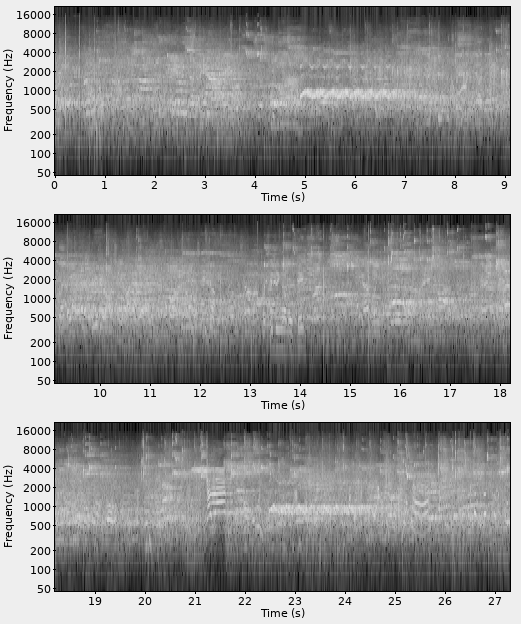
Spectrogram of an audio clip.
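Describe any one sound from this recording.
Players and spectators call out in a large echoing gym.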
